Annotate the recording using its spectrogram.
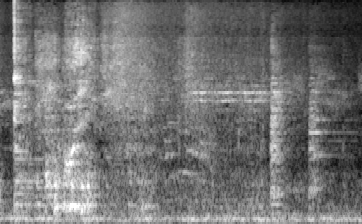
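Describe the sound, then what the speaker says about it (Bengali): Water poured into a pan of fish curry masala and stirred, with a splash and hiss followed by spoon scrapes and a few clanks against the pan, moderately loud. "আর এখন আমি জল দিয়ে দেবো, দিয়ে একটু ভালো করে নেড়ে ছেড়ে"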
